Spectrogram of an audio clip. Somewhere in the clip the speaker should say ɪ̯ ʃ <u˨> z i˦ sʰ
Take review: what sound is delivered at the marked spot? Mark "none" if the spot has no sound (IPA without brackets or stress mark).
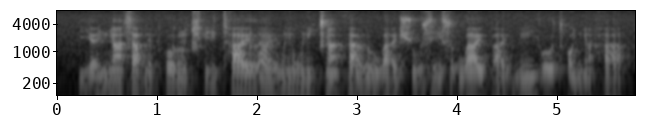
u˨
